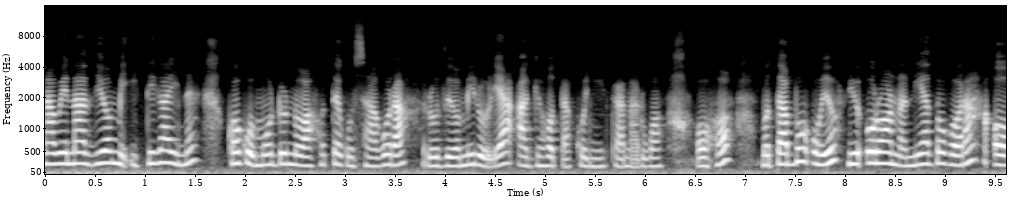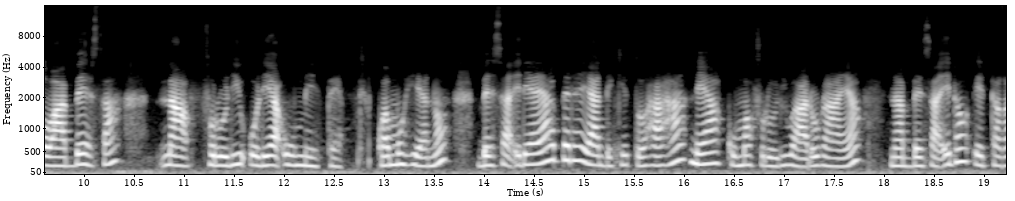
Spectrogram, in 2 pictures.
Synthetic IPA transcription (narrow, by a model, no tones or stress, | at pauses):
nawenaðiɔmiʔiteɣainɛkɔɣwɔmoːndonowahɔtɛɣosaɣoɾaɾoðeɔmiɾoɾeaʔaɡeɦɔtakoɲitanaɾwɔɔhɔmotaboʔojoneʔoɾɔnaniaðɔɣɔɾaɔwabɛsanafoɾoɾiʔoɾeaʔumetɛkwamoɦeanɔbɛsaʔeɾeajabɛɾɛjandeketwɔɦaɦanejakumafoɾoɾiwaɾoɾaja | nabɛsaeɾɔʔeta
